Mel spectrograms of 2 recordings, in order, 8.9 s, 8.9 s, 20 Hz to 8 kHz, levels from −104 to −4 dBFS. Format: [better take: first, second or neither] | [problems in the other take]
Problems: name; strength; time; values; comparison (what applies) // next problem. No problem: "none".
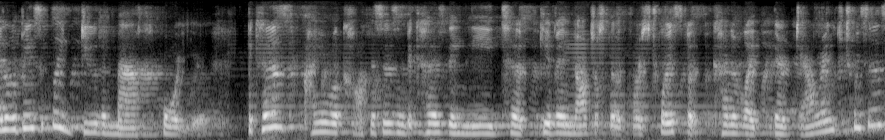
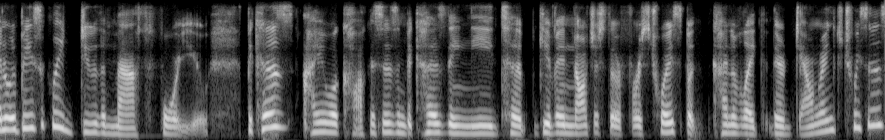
second | noise reduction (neural separator model SepFormer DNS4)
